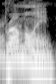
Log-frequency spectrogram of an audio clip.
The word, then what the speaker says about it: bromelain: Bromonide or bromelain.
